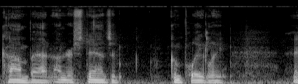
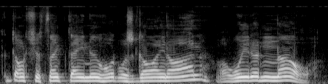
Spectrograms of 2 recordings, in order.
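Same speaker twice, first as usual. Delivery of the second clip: raised, indignant disbelief; 6 semitones higher, 4 dB louder than usual. Real, not acted. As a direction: demand it, then mock their excuse. Indignant rhetorical challenge.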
